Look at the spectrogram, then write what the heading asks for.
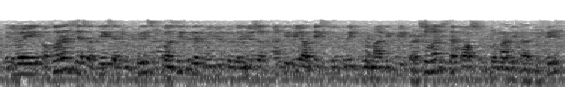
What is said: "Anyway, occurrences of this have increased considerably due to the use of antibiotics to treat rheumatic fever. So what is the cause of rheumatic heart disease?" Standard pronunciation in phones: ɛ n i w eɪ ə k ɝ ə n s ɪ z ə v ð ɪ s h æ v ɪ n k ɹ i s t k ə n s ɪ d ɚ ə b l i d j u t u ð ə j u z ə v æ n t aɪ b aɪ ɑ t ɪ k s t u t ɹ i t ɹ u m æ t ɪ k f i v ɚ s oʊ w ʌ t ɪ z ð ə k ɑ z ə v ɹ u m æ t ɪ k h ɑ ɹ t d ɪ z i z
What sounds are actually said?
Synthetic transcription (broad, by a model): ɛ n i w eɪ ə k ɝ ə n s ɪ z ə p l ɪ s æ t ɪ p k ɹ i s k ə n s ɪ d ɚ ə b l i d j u t u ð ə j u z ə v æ n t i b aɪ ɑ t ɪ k s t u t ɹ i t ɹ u m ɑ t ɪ k p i p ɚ s oʊ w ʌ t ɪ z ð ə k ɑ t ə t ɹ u m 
